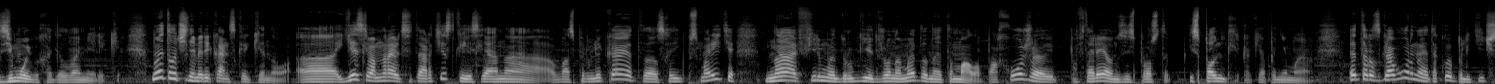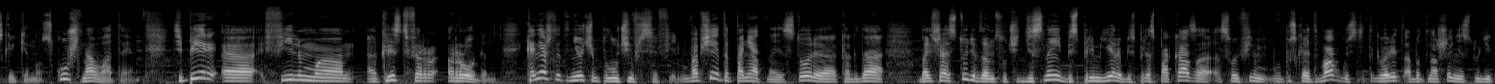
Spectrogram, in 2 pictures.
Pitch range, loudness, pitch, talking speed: 125-170 Hz, -28 LUFS, 140 Hz, 160 wpm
